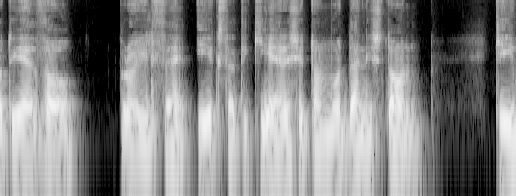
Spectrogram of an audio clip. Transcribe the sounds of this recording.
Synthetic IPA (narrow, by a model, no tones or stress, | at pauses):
ot̪ie̞ðo̞ | pɾo̞iɾθe̞ie̞kst̪ɐt̪icie̞ɾe̞sit̪o̞nmo̞nd̪ɐnist̪o̞n | ce̞i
